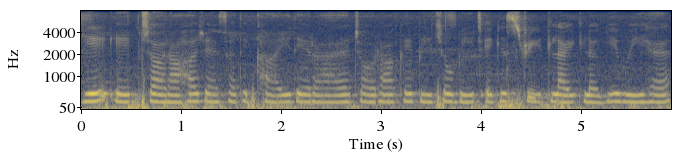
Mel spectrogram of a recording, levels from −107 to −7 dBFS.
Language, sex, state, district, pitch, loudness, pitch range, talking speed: Hindi, female, Uttar Pradesh, Gorakhpur, 225 Hz, -32 LUFS, 220-235 Hz, 185 wpm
